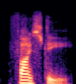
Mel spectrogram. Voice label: "feisty", American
